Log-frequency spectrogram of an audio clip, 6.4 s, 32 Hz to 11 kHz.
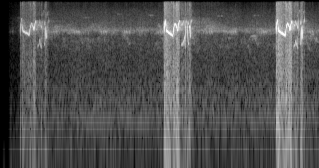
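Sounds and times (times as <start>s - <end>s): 
Sulphur-bellied Flycatcher shrill squeaky twisting notes: 3.3s - 3.8s, 5.5s - 6.1s.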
